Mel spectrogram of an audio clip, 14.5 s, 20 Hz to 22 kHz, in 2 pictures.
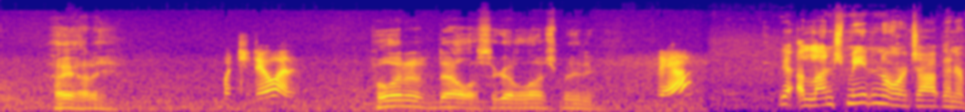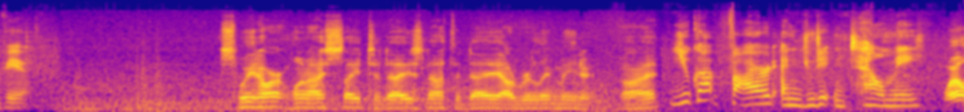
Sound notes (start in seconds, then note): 1.6 on phone; 5.4 on phone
